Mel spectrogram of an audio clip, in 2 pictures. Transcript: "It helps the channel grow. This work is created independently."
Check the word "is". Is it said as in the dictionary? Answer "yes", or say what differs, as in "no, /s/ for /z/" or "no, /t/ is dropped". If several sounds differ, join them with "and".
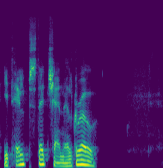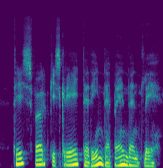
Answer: no, /s/ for /z/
